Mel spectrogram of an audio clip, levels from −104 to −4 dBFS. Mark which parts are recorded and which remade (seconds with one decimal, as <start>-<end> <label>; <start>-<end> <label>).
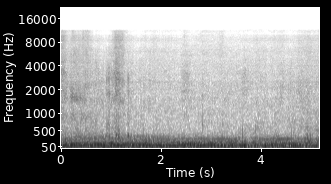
0.0-2.4 remade; 2.4-3.6 recorded; 3.6-5.2 remade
